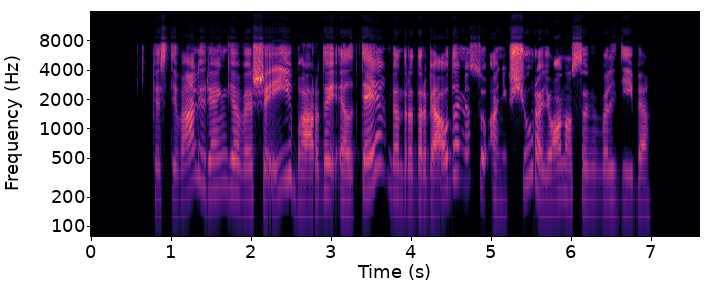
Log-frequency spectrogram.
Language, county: Lithuanian, Panevėžys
